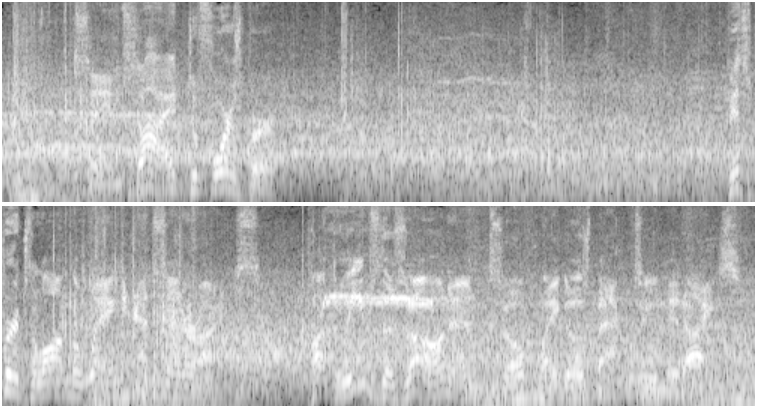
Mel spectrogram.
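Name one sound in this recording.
Hockey skates scrape and carve on ice.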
